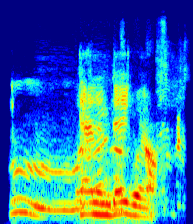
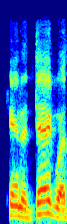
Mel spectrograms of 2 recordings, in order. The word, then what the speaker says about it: Canandaigua: How the hell do you pronounce that? Canandaigua. Canandaigua.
